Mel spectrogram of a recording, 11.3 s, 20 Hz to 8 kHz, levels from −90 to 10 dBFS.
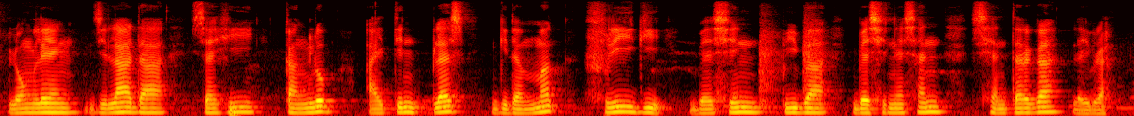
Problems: background sounds at intervals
